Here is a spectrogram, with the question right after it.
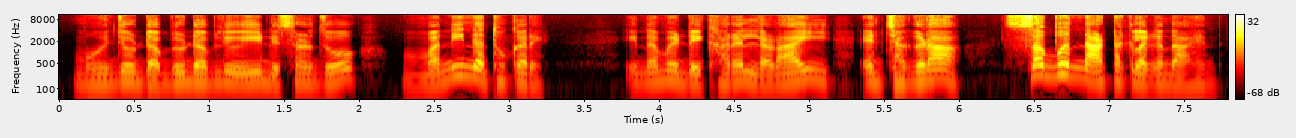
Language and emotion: Sindhi, disgusted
